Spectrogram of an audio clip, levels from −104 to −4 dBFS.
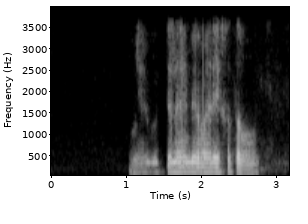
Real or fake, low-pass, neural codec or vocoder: fake; 3.6 kHz; codec, 24 kHz, 0.9 kbps, WavTokenizer, medium speech release version 1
